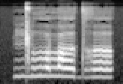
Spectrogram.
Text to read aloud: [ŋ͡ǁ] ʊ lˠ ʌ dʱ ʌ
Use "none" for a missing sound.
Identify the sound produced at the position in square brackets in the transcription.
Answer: ŋ͡ǁ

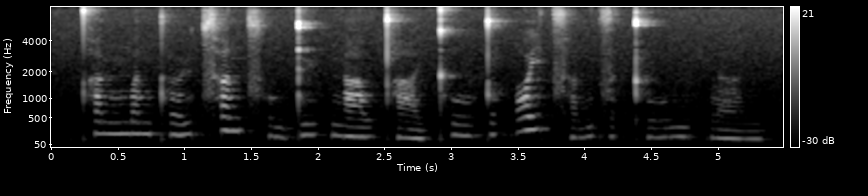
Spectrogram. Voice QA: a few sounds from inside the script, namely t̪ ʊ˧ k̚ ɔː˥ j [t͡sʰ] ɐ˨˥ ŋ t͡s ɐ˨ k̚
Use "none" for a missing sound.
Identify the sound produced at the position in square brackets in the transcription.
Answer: t͡sʰ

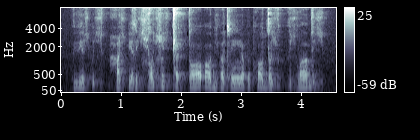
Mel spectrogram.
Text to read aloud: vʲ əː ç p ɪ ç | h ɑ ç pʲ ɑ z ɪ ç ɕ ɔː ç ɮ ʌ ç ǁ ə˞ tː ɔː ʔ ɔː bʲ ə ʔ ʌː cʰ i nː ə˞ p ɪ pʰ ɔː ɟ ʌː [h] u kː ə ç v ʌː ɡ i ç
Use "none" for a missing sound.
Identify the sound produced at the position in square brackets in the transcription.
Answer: ç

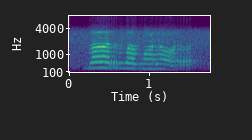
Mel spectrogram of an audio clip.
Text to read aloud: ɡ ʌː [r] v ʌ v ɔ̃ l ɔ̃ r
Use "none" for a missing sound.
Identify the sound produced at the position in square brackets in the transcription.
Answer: r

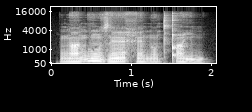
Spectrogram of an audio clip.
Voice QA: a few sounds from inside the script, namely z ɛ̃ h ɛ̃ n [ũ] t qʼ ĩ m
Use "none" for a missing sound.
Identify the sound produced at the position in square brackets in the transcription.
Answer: õ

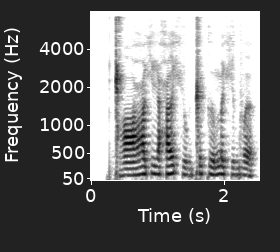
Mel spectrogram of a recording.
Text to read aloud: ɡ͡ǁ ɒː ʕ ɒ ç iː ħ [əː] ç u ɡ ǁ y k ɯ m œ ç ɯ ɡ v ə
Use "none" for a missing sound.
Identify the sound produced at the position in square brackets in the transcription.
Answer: əː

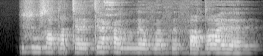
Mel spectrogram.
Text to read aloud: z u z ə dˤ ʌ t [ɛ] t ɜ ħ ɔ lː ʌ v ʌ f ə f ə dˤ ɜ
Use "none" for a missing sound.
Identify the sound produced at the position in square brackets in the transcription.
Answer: ɜ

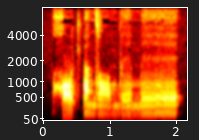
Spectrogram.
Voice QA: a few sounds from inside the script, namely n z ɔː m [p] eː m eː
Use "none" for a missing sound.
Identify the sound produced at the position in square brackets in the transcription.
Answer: b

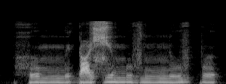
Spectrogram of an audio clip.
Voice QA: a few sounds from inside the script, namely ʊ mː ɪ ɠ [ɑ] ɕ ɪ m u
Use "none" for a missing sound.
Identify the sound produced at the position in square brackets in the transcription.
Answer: ɑ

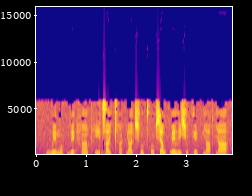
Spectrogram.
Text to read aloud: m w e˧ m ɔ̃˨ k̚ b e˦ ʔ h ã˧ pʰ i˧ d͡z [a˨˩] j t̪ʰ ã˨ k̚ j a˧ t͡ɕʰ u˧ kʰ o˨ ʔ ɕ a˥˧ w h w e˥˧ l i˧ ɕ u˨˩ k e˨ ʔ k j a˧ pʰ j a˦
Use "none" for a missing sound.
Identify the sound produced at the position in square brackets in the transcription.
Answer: a˥˧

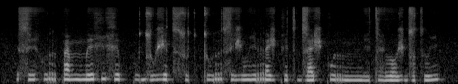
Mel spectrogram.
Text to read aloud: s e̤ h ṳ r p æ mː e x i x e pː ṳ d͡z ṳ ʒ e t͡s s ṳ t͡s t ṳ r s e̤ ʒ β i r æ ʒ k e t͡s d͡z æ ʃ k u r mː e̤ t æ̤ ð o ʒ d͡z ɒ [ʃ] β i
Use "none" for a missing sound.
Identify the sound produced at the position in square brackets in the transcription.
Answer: t͡s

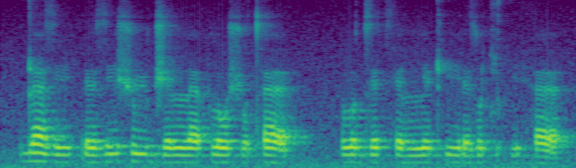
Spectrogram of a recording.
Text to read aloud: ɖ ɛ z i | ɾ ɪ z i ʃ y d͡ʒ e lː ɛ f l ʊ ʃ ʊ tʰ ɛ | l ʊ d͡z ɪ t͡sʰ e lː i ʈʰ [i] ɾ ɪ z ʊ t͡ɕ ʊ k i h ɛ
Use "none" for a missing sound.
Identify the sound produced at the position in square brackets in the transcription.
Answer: i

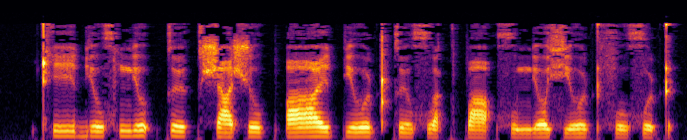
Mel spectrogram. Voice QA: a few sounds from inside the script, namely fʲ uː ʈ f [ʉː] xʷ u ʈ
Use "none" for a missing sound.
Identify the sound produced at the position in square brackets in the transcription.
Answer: uː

